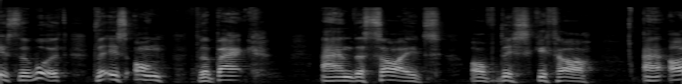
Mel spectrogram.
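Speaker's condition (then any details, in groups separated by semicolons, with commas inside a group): ALS; speech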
